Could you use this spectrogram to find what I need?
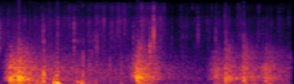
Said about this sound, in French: L'Oburus vient de frapper, la maison brûle en crépitant, la position ukrainienne ratée juste derrière, elle riposte.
